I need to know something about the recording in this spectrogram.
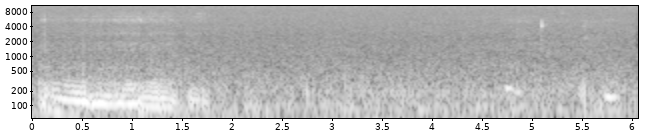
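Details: Sana, an Australian Shepherd dog, snores while napping; owner notes snoring sounds richer with age: one long, low, vibrating snore, then quieter breathing against faint room noise; snoring.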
